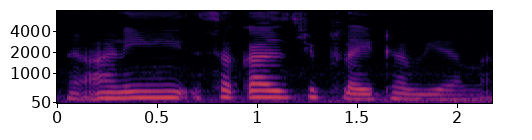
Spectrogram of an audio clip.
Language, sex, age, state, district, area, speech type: Marathi, female, 45-60, Maharashtra, Kolhapur, urban, spontaneous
